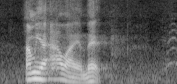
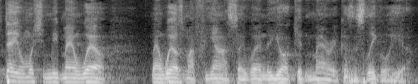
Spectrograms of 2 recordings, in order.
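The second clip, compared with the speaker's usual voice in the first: friend voiced lower than his own; deep friend's voice; 8 semitones lower than usual. Introducing his fiance to Dave, in a lower voice. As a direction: drop low to play the friend. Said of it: "He goes".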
